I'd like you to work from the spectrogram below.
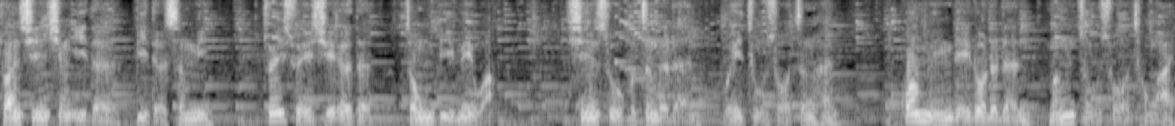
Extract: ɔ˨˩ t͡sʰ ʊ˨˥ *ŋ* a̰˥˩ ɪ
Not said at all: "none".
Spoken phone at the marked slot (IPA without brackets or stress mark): ŋ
